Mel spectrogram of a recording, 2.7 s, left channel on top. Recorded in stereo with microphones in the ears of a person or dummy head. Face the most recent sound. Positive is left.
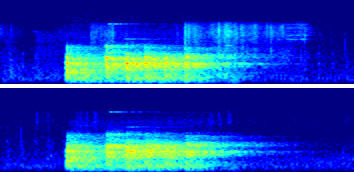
turn(degrees=50)  # may be behind; listen again after turning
